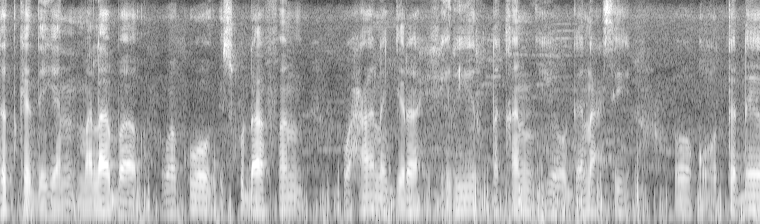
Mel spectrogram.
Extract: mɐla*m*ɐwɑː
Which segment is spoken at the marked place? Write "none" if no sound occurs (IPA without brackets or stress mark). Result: b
